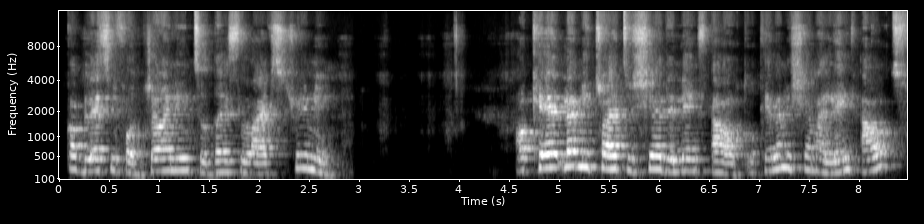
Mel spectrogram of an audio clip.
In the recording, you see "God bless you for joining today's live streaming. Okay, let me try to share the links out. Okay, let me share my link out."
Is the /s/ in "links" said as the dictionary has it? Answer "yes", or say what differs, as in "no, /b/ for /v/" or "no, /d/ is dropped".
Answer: no, /θ/ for /s/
